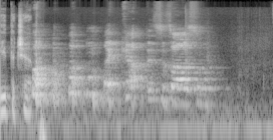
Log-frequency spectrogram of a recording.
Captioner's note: laughing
